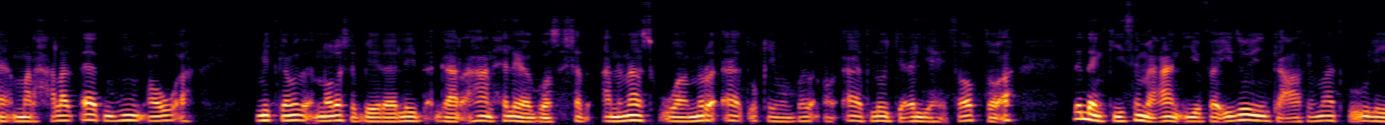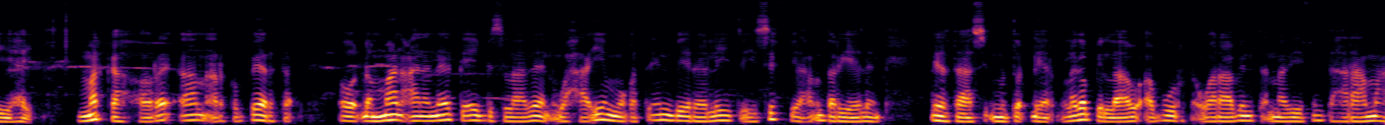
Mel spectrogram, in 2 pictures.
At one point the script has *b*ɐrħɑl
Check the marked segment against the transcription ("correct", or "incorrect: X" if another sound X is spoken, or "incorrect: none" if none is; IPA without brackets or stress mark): incorrect: m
